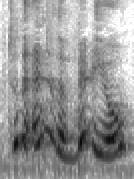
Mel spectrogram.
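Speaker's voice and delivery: high, loud incredulous question; shocked disbelief. Acted. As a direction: echo it back in shock. Shocked repeat of the wait.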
